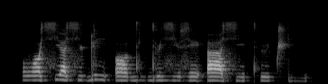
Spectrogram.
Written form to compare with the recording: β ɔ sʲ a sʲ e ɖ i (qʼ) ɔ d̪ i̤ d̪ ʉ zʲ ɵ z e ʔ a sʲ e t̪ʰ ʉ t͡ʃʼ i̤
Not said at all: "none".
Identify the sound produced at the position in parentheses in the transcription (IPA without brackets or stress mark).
ʔ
